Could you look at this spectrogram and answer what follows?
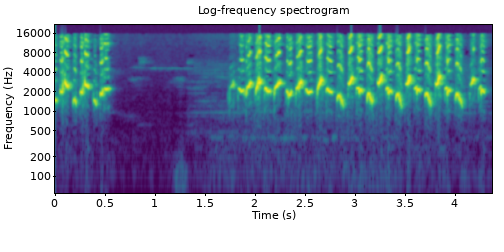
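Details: Sooty-headed bulbul ropelan song, used to train captive birds: a short bubbly phrase, a pause, then a long, continuous run of rapid, liquid whistled notes that rise and fall.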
